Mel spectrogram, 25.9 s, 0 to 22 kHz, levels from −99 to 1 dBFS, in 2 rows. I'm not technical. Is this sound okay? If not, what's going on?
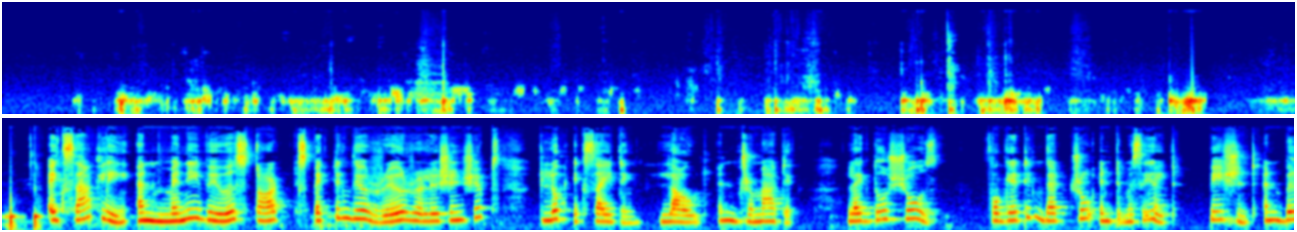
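No. In this speech there are two very brief glitches, at about 15.87 s and 24.43 s. These come from damaged data in a compressed stream: some bytes of the file were corrupted, so the player misread that tiny stretch and stumbled before recovering.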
